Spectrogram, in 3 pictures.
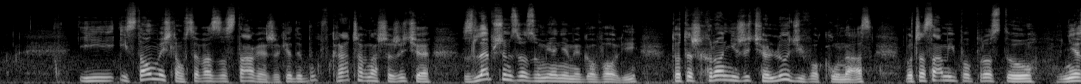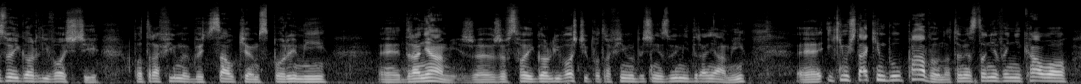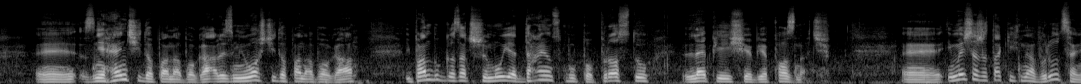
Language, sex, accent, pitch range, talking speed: Polish, male, native, 115-160 Hz, 155 wpm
